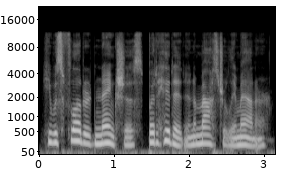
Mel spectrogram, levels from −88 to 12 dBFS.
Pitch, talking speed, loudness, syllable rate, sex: 200 Hz, 230 wpm, -17 LUFS, 6.2 syllables/s, female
